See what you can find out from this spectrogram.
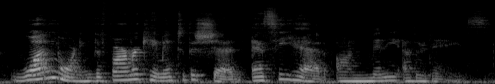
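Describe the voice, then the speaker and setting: A woman reading a children's storybook aloud with expressive, deliberate phrasing. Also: low-pitched, a little hiss or hum. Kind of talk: scripted children's storybook narration.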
